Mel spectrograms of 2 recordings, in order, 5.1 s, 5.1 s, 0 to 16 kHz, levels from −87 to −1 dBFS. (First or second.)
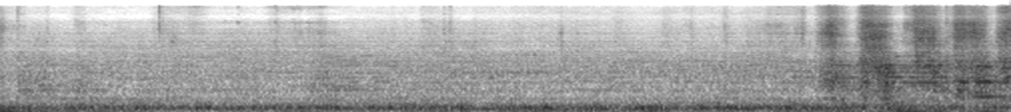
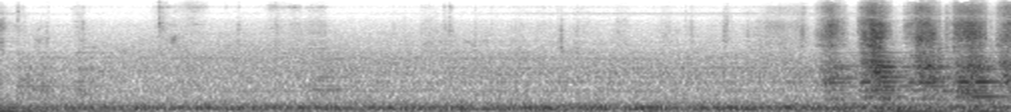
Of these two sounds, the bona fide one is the second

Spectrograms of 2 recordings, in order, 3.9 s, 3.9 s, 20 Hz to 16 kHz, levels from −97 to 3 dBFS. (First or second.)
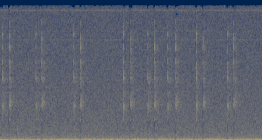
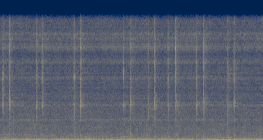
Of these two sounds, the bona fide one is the first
